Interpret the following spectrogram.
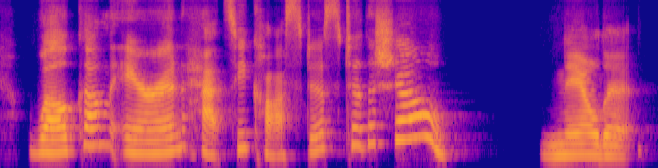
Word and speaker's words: Hatzikostas: And I did pronunciate your name before we hit record, but I'm going to say welcome Aaron Hatsy Kostas to the show.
